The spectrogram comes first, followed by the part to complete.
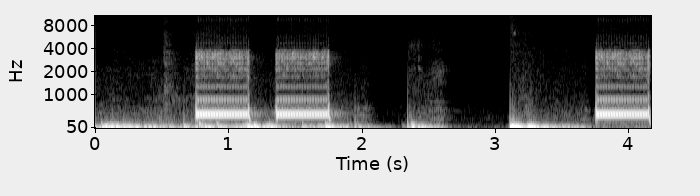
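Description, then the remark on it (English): Telephone dialing tones sound fairly loud as a call is placed to a caller: two steady, buzzy electronic tones of about half a second each, a pause with faint knocks and rustling, then another matching tone. “We're going to phone our private caller.”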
